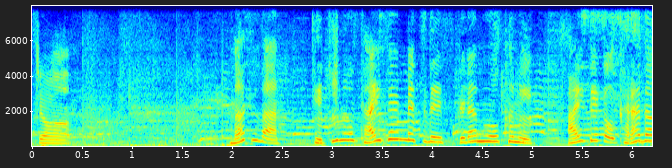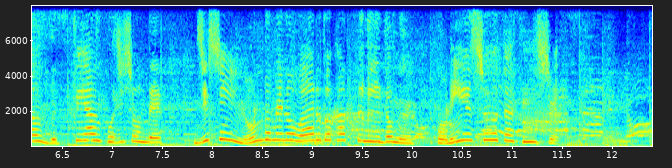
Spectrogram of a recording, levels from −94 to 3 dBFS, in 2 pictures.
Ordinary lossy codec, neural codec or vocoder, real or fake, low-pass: none; codec, 16 kHz, 2 kbps, X-Codec, HuBERT features, trained on general audio; fake; none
